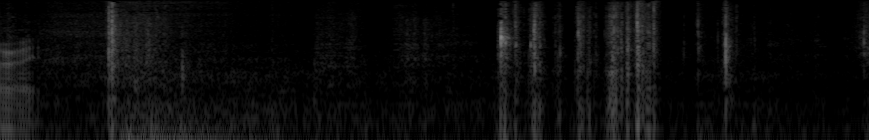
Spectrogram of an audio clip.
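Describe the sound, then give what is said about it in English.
Playing cards being shuffled: a loud papery burst, a pause, then a quick fluttering riffle of crisp snaps before a few final taps. “All right, I'm gonna. Shuffle.”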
